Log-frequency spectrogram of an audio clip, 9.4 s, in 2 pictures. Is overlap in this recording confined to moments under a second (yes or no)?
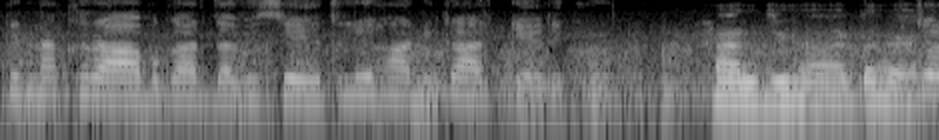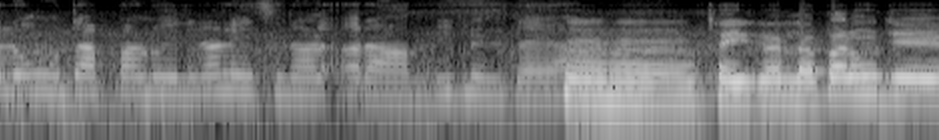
yes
